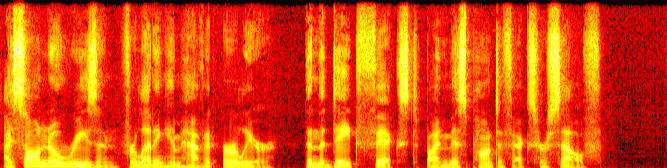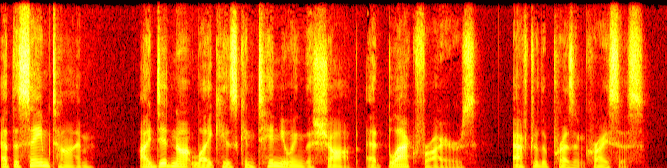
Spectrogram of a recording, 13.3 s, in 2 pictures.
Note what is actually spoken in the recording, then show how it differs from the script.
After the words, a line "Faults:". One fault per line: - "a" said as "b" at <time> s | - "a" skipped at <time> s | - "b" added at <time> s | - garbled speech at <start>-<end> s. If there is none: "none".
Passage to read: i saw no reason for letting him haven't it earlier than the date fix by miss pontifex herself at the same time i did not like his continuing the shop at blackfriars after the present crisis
i saw no reason for letting him have it earlier than the date fixed by miss pontifex herself at the same time i did not like his continuing the shop at blackfriars after the present crisis
Faults:
- "haven't" said as "have" at 1.8 s
- "fix" said as "fixed" at 3.6 s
